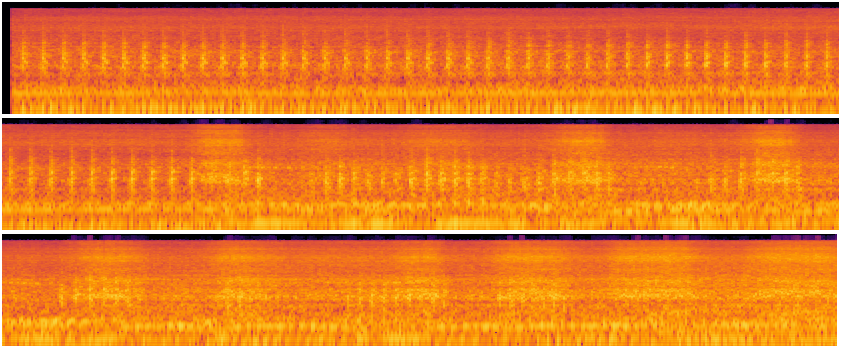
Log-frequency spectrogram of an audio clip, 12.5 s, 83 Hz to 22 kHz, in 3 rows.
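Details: 1990 Crusader 454 marine engine at idle then revved, sharp metallic knocking pulsing in bursts with each rev; rod knock from a worn rod bearing.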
